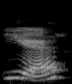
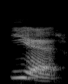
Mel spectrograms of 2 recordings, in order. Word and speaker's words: hier: The letter is a consonant and it does not make any sound. Therefore, words that start with letter H, such as honor, hiver, hiver means winter, and hier, hier means yesterday, are pronounced without the sound H.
